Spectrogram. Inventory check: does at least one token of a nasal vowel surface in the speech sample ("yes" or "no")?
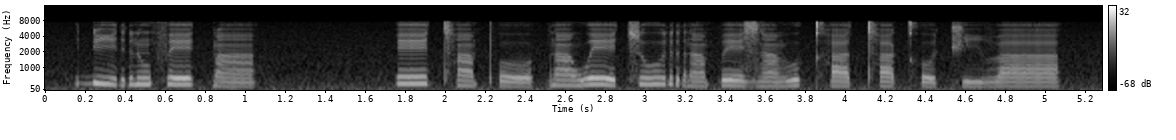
yes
